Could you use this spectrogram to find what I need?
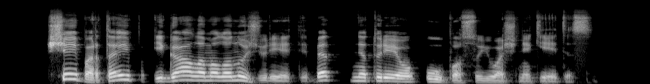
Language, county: Lithuanian, Vilnius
